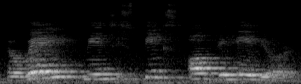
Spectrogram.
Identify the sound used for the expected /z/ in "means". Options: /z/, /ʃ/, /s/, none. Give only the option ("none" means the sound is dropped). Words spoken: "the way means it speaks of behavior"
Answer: /s/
